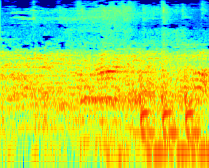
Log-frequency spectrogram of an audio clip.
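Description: Big Hot Flaming Pots slot machine playing its bonus-round music and sound effects during the free-spin feature, with three short rising blips in quick succession about a second and a half in.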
